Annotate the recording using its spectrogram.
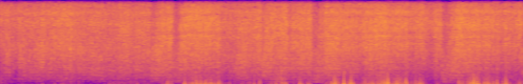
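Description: Chief commercial steam cleaner blowing a continuous jet of steam from its hand wand against a car wheel: a loud, steady hiss. From about two seconds in, uneven lower rushing joins it.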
